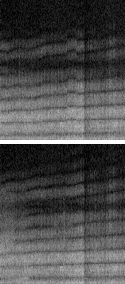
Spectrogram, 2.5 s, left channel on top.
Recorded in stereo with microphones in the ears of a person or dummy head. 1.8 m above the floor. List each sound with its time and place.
0.0 s a motorcycle: 15° left (ahead or behind); by 2.5 s centre (ahead or behind)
